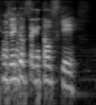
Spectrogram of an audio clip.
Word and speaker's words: Jakob Sagatowski: Jakob Sagatowski.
